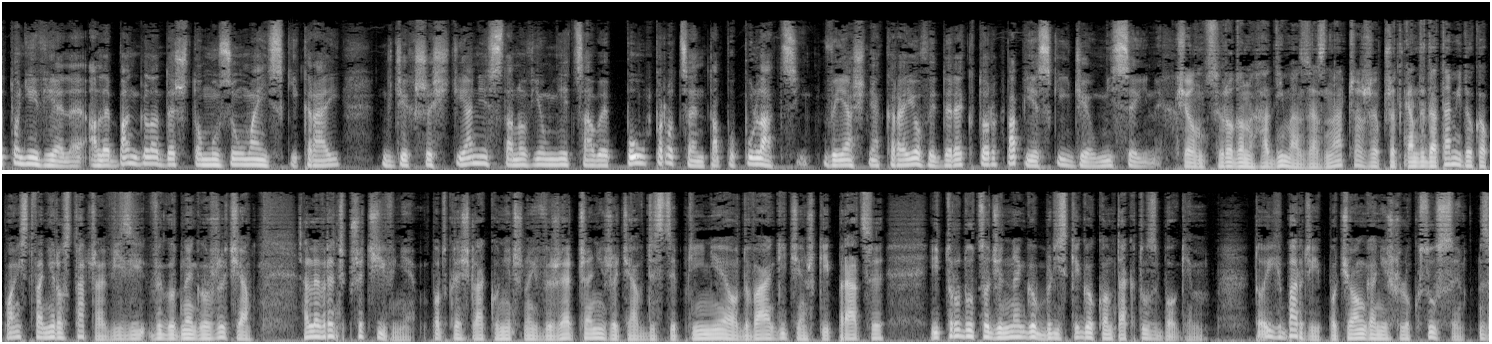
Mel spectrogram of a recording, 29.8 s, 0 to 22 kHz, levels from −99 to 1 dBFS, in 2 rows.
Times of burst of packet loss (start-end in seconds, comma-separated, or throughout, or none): none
